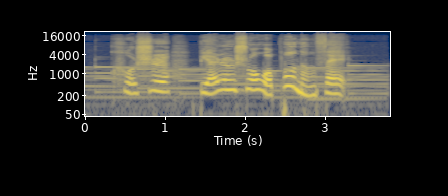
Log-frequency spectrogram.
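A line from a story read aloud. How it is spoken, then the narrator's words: Sighing. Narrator (Chinese): 小雄蜂博梅尔叹息道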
